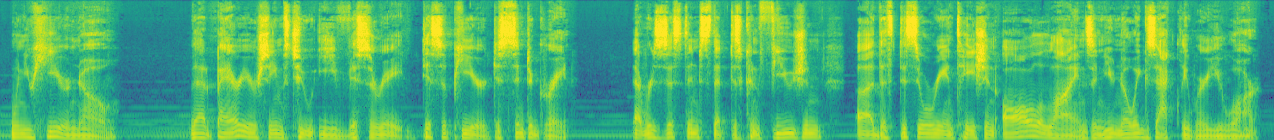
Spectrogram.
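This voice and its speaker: A man with a fairly low voice runs a tabletop horror game as game master. He describes scenes in detail, pausing and rewording as he searches for the right phrase, with music playing clearly behind him. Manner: descriptive, halting while searching for words. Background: background music.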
